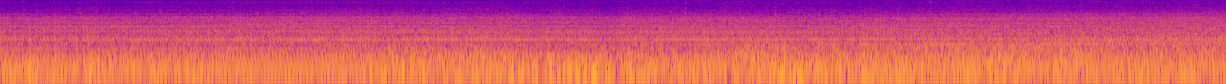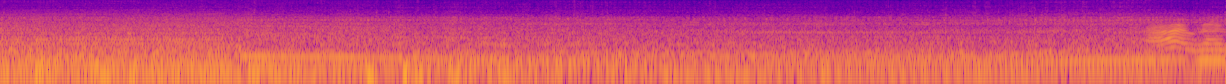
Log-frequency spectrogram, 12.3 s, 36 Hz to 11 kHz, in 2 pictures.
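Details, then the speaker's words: Yamaha Vino 50cc scooter with new genuine Yamaha air filter, riding up the hill it got stuck on before: steady drone, pitch easing smoothly under load with no bogging; runs healthy after filter replacement. "all right here we go and this is with the new Yamaha filter - it does same section Road no problem at all turn it around"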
